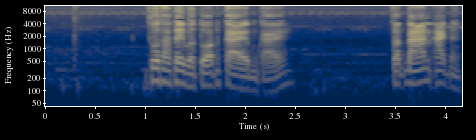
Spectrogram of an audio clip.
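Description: A young man speaks calmly close to the microphone.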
